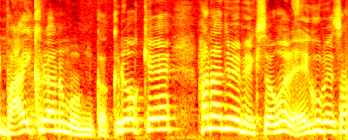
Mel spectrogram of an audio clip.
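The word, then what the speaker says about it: ויקרא: 그 다음에 레비티커스는 뭐라고 읽어요? 바이크라.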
